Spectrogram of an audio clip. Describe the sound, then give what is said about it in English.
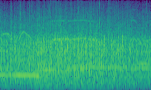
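A graduation ceremony crowd gives a spontaneous round of applause as an elderly woman is wheeled to the graduate seating, a dense, steady wash of clapping at constant loudness. “when her son Ray wheeled her to the graduate seating area, she got a spontaneous round of applause from the crowd.”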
